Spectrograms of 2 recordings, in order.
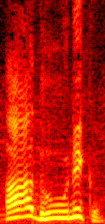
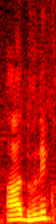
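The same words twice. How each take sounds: First: आधुनिक with a long drawn "dhoo"; wrong pronunciation. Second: आधुनिक with a short, light "dhu"; correct pronunciation. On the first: Teacher shows students the wrong vowel, drawn out. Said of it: "आधुनिक नहीं". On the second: Teacher gives students the right vowel, short. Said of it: "आधुनिक होता है". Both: Shown as a demonstration.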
